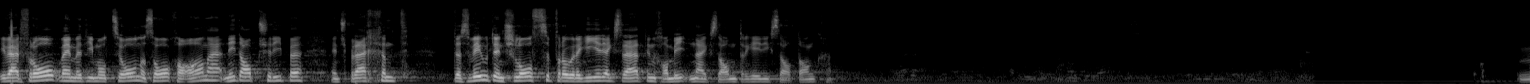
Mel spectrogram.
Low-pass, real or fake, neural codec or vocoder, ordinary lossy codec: 14.4 kHz; real; none; none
